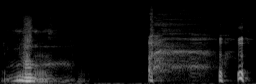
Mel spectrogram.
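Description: A person clearing their throat: a rough, gravelly burst first, then after a pause a longer raspy stretch ending in two short, sharp bursts.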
